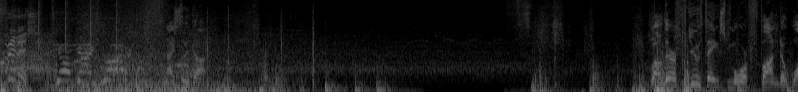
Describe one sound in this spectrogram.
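Punches thud against a body in quick, heavy blows.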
